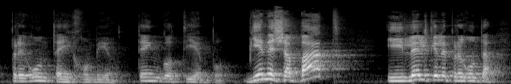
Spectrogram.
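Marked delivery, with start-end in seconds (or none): 0.1-2.4 soft, calm, fatherly reassurance. Retold or imitated. Hillel calmly inviting the man's questions, softly patient. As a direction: settle in and reassure him. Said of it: "así muy tranquilo y le dijo".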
